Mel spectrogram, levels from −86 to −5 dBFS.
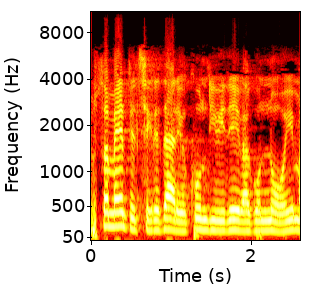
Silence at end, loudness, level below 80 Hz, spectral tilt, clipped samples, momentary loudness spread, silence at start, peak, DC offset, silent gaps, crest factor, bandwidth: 0 s; -11 LUFS; -36 dBFS; -7 dB/octave; 0.1%; 3 LU; 0 s; 0 dBFS; under 0.1%; none; 10 dB; 8.6 kHz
